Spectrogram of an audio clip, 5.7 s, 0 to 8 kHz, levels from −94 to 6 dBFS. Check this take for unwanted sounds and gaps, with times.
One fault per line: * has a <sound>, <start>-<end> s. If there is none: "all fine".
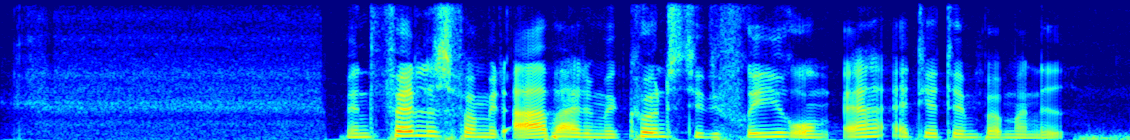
all fine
